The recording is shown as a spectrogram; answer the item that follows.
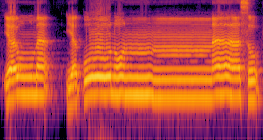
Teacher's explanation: سین سیٹی کی آواز آئے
